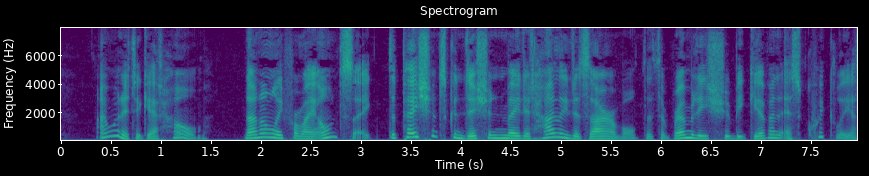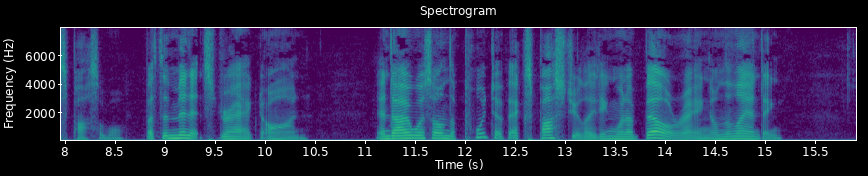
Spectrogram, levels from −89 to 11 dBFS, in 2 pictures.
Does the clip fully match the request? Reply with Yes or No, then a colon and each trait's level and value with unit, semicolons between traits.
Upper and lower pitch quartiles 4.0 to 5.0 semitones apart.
Yes: average, 4.6 semitones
